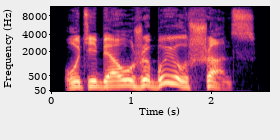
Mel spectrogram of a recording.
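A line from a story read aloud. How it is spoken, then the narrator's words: Menacing, lecturing. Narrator (Russian): поучительно заявил он юноше грозным голосом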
